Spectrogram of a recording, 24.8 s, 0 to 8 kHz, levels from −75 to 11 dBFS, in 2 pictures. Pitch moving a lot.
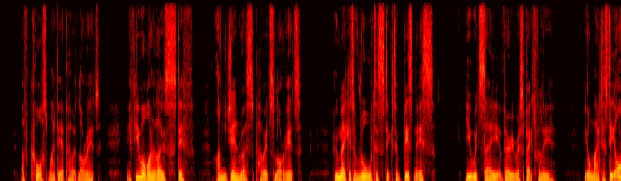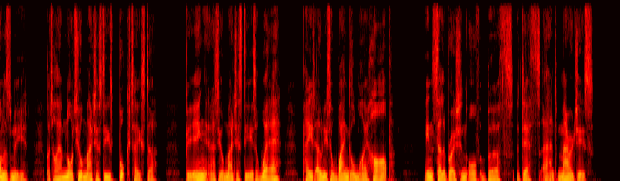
No: average, 4.2 semitones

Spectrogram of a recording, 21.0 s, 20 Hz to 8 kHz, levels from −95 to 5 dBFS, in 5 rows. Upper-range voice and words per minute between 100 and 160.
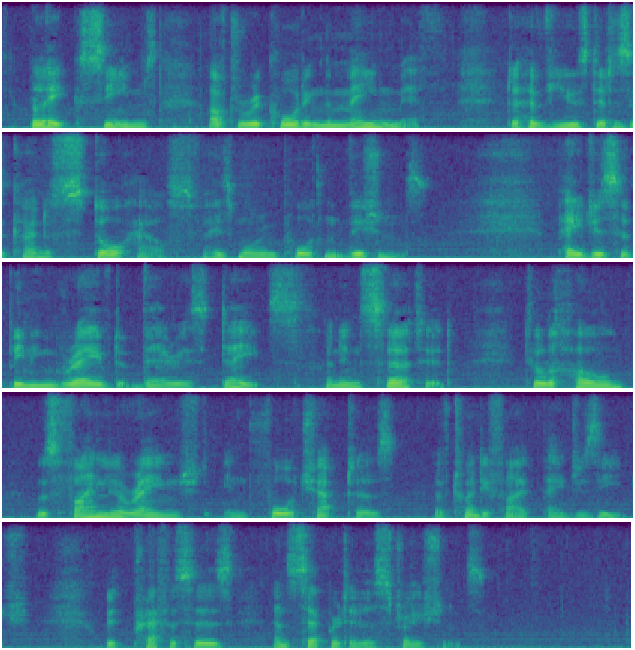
No: low, 115 Hz; average, 140 wpm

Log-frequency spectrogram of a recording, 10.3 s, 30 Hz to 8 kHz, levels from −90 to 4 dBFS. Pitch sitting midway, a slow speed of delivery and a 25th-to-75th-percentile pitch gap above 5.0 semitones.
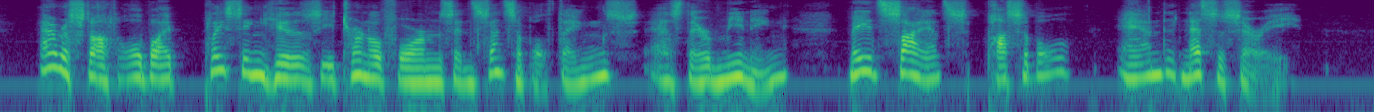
Yes: medium, 160 Hz; slow, 100 wpm; wide, 5.5 semitones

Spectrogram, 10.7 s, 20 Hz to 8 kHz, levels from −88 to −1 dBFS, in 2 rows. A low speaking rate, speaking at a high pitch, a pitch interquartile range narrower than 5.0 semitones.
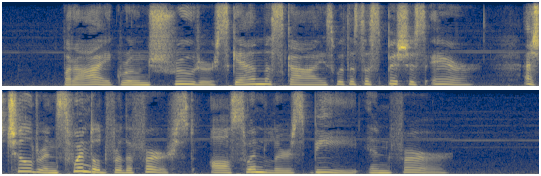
Yes: slow, 115 wpm; high, 210 Hz; average, 4.2 semitones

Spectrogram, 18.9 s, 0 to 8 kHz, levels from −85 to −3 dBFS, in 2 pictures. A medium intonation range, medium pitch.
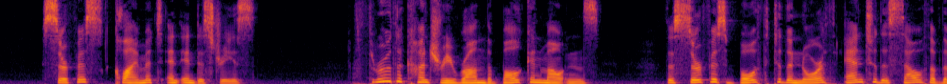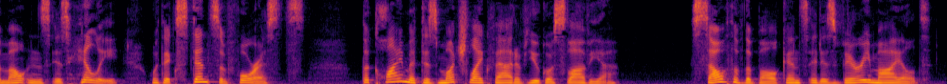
Yes: average, 4.6 semitones; medium, 180 Hz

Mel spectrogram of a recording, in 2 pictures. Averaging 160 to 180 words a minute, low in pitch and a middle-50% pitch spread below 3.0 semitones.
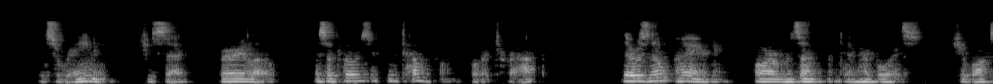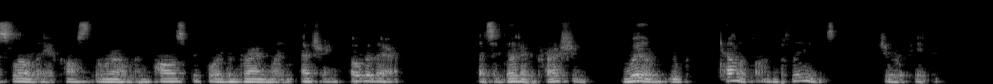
No: average, 140 wpm; low, 125 Hz; narrow, 2.4 semitones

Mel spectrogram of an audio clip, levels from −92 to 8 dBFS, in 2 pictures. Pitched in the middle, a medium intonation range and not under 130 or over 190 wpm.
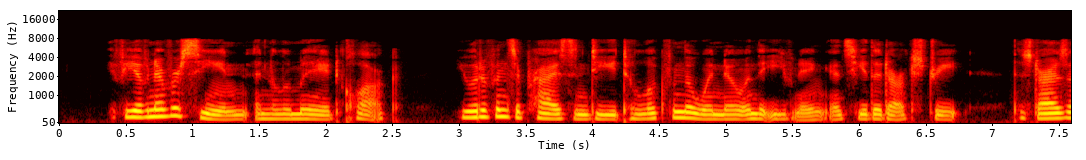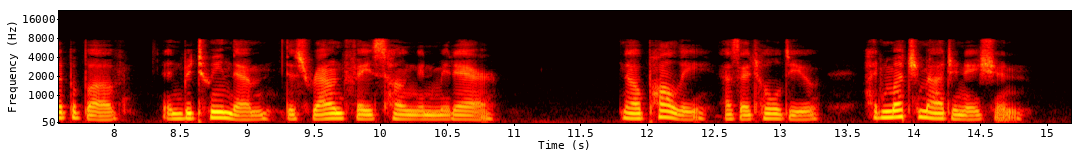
No: medium, 165 Hz; average, 3.7 semitones; average, 200 wpm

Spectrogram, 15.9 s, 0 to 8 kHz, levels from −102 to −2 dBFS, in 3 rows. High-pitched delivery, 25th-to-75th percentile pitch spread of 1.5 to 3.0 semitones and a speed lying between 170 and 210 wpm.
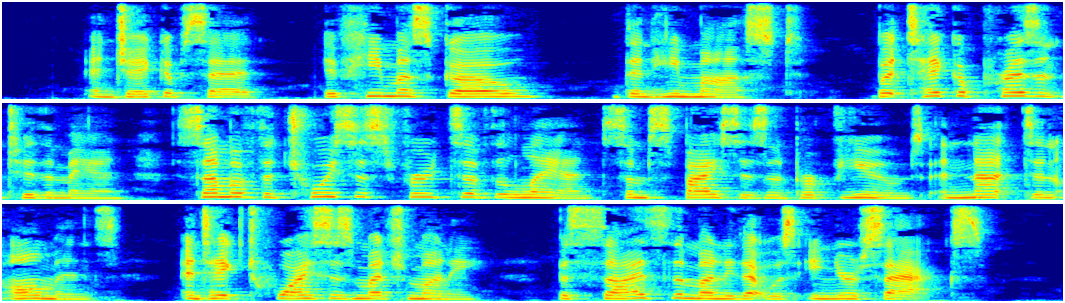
Yes: high, 240 Hz; narrow, 2.5 semitones; average, 175 wpm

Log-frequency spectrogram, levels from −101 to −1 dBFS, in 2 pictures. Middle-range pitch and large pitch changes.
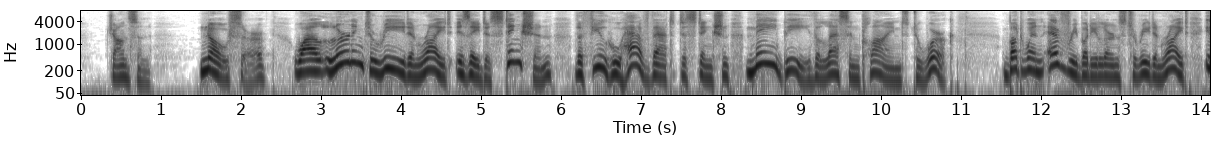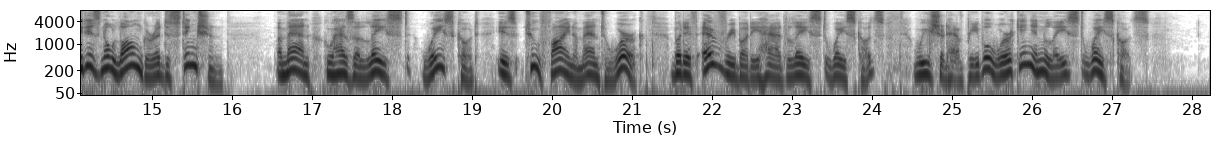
Yes: medium, 155 Hz; wide, 6.7 semitones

